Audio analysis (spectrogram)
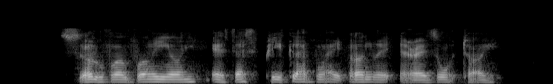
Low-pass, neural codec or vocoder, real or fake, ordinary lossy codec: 5.4 kHz; codec, 24 kHz, 0.9 kbps, WavTokenizer, small release; fake; AAC, 32 kbps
